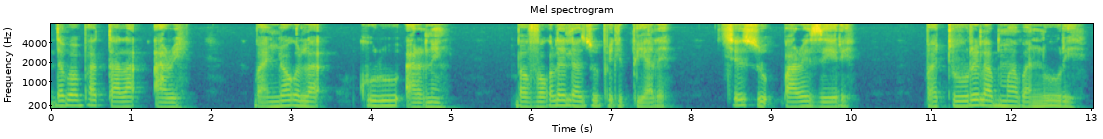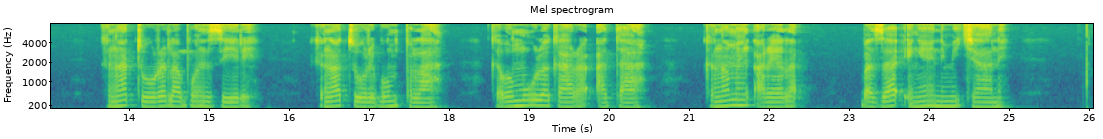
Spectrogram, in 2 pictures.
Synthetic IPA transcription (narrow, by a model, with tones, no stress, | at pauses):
da˦ba˦ba˦ta˨la˦a˨ɾɪ˨ | ba̰˨ɲɲɔ˦ɣʊ˦la˨ | kʰu˦ɾuː˦a̰˨ɾɪ˨nɪ˦ŋ | ba˨vɔ˨ɣɪ˦lɪ˦la˨zʊ˦bɪ˨lɪ˨pḭ˨ɛ̰˨lɪ̰˦ | t͡ʃɛ˦su˨k͡pa˨ɾɪ˦zɪː˦ɾɪ˦ | b̥a̰˨tuː˨ɾɪ˦la˨bʊ˦ma˨ba˨nuː˦ɾɪ˨ | kʰa˨ŋa˦tʰʊː˨ɾɪ˦la˨bʊ˦nzɪː˨˦ɾɪ˦ | kʰa˨ŋa˦tʊː˨ɾɪ˨bʊ˦mpɪ˨laː˦ | kʰa̰˨ba˦mu˦la˦ɡaː˨ɾa̰˦a˨daː˨˦ | ka˨ŋa˦mɪ˦ŋa̰˨ɾɪ˨a˦la̰˦ | ba̰˨zaː˨˦ʔɪ̰˨ŋɛ˦nɪ˦mi˦t͡ʃaː˦nɪ˨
